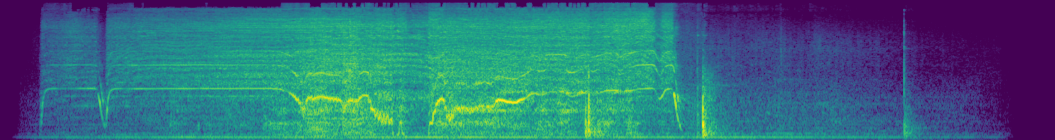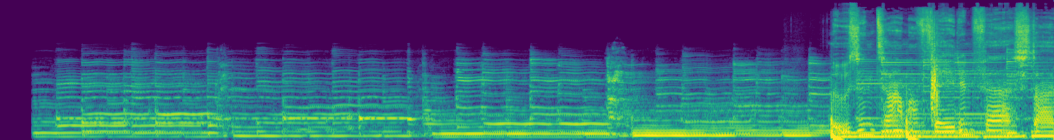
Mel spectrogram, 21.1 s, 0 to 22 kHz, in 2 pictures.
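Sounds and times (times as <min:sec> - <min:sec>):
power tool motor whining: 0:00.3 - 0:09.9.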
